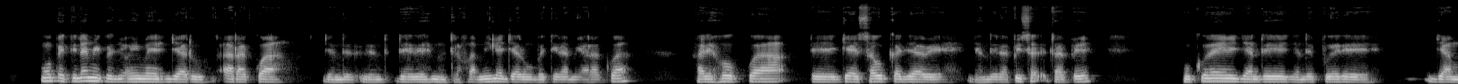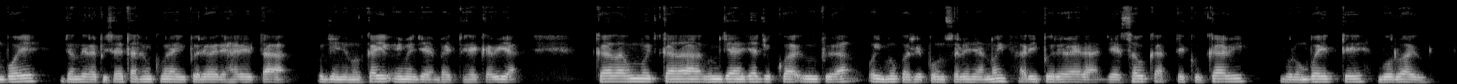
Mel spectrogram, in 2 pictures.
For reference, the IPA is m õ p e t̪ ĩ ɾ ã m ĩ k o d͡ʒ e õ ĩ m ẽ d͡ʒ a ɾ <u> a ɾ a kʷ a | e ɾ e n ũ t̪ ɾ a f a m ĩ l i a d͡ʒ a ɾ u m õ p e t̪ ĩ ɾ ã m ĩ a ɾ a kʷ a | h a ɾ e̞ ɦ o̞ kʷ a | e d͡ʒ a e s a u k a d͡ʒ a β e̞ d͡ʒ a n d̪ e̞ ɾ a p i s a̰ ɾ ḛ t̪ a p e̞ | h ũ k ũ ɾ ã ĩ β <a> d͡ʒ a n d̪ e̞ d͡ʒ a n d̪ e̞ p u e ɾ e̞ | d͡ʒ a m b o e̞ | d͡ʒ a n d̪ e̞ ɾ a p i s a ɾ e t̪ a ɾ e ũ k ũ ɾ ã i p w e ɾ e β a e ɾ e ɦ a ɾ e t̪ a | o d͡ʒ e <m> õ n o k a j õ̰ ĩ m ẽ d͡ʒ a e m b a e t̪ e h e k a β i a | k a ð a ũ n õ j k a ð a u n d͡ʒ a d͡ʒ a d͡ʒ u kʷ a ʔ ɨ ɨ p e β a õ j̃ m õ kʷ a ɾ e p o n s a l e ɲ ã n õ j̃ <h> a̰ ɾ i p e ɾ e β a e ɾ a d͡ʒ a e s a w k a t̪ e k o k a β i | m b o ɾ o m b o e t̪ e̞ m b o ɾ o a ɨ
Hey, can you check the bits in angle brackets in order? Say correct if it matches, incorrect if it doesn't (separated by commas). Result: correct, incorrect, incorrect, correct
